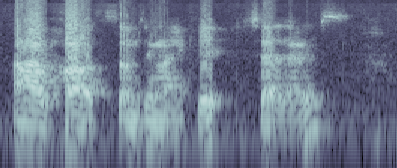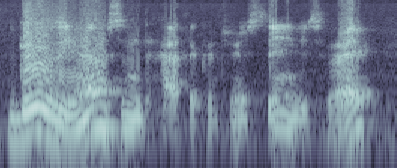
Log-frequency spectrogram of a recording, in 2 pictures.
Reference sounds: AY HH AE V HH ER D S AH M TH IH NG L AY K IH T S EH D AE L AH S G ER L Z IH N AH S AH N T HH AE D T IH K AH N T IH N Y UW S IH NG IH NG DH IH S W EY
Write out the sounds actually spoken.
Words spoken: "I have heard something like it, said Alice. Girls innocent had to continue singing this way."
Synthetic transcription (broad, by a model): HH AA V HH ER S AH M TH IH NG L AY K IH T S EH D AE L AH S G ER Z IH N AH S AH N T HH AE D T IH K AH N T IH N Y UW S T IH DH IH S W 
